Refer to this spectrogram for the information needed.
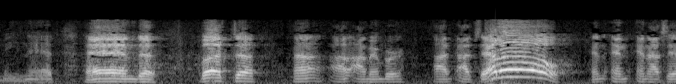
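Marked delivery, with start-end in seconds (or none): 4.9-5.6 loud, much higher shouted hello. Retold or imitated. Preacher greeting the crowd in the dark, shouting.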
